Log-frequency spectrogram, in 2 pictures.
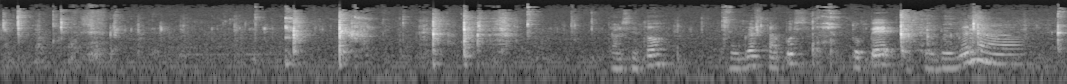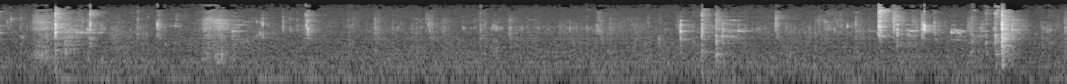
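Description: A young man and a young woman chew and slurp food noisily.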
